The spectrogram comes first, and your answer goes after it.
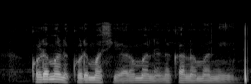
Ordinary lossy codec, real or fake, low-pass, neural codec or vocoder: none; real; 7.2 kHz; none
